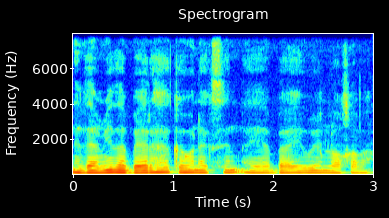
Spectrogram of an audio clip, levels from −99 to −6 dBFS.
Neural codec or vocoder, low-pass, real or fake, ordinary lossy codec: none; none; real; none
